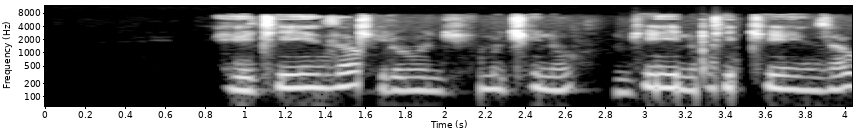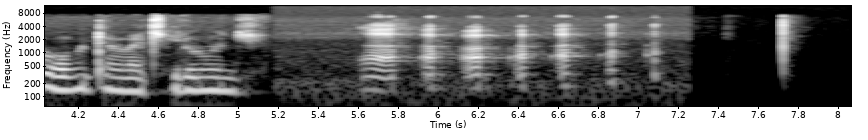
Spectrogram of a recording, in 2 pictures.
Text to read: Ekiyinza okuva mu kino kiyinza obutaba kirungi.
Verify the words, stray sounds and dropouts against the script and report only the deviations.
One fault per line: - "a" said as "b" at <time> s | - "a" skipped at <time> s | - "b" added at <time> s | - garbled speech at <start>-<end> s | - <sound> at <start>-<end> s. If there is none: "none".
- "okuva" said as "kirungi" at 1.6 s
- garbled speech at 2.8-3.5 s
- laugh at 5.6-7.1 s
